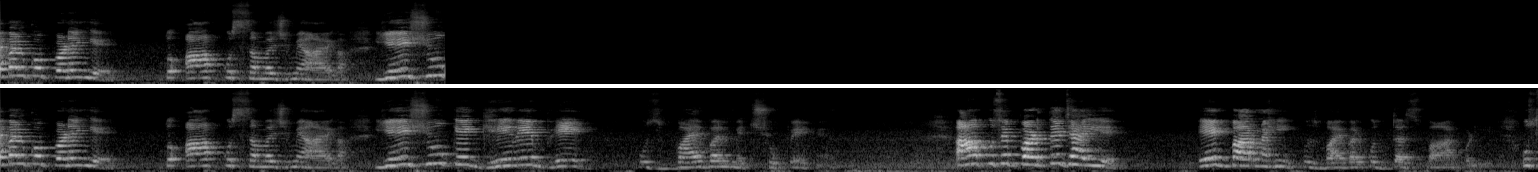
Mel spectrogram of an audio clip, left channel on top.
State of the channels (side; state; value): left; drops out; at 4.5 s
